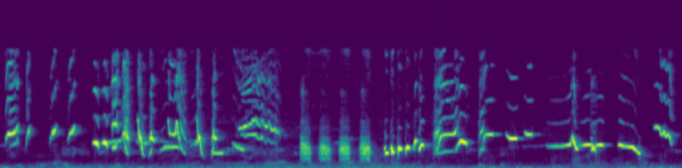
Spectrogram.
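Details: Oriental magpie-robin in loud, vigorous song used to provoke contest birds: rapid mix of high whistled slurs, harsh buzzy bursts and chattering notes, with pulsed rattles around the middle and clear rising and falling whistles near the end.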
